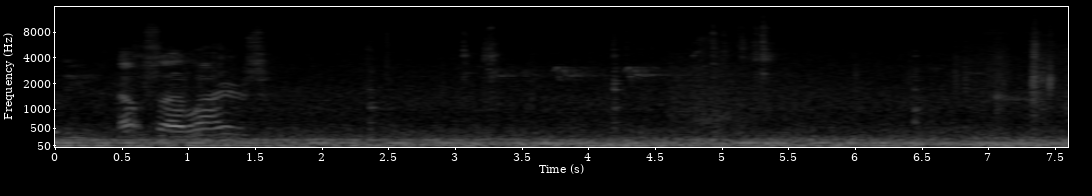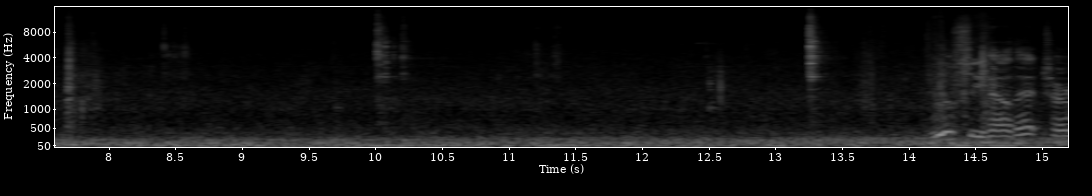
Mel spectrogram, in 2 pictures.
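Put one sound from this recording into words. Metal clinks and scrapes against a pot.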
